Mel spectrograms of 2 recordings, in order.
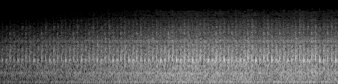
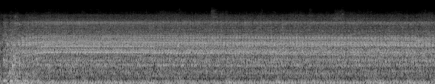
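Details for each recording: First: Cheap Range Rover Evoque diesel, after replacing noisy auxiliary belt tensioner (timing chain feared): even idle with steady beat and faint constant whistle, no rattle; noise gone, normal idle. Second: Range Rover Evoque idling with the engine cover off: steady idle with a rough, chattering rattle and thin whirring tone up top; possibly worn accessory belt tensioner and pulley, though owner also suspects timing chain or water pump.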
